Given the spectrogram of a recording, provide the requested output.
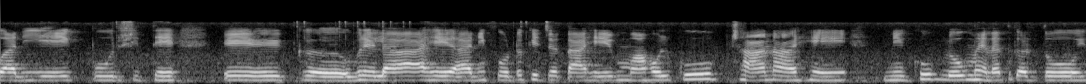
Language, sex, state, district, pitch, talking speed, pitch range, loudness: Marathi, female, Maharashtra, Chandrapur, 195 Hz, 110 wpm, 185-200 Hz, -14 LUFS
